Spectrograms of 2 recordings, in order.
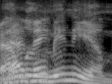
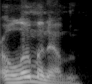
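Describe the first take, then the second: First: It is said with a British accent. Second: It is said with an American accent. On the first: "aluminium make" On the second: "for aluminum"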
